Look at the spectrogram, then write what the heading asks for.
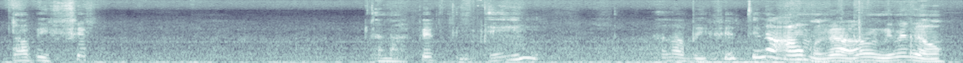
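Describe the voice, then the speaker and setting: A woman's voice: on the low side, sing-song, normal speed. A woman in her fifties doing an oracle card reading, talking in a rambling, chatty way that often interrupts itself. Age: 50s. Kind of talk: casual spiritual card reading. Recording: distant mic with faint noise.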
